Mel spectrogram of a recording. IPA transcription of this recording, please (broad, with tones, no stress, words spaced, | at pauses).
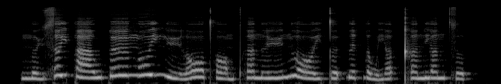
ŋɵ˨˩ɥsɐ˥jpaː˨˧w pœː˥ŋ ɔː˥jŋyː˨˩lɔː˧t̪ʰɔː˨˩m pʰɐ˨nlyː˨˥n lɔː˨jt̪ɵ˨˥t̚lɪ˧k̚ɐ˨˩w jɐ˨p̚kʰɐ˨˧n jɐ˧nt͡sʊ˨˥k̚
